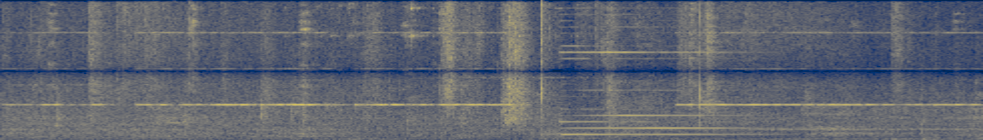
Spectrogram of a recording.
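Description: Schindler elevator car in service, with a steady rumble and a thin high whine. A little past halfway a single electronic tone sounds for about a second.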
